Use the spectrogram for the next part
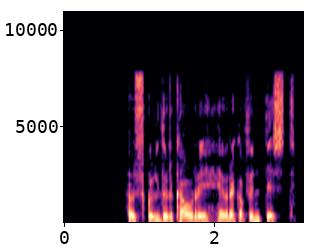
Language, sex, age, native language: Icelandic, male, 20-29, Icelandic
